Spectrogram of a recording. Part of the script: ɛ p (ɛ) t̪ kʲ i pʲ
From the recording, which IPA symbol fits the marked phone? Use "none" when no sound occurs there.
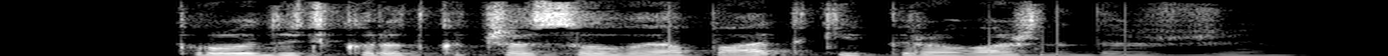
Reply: a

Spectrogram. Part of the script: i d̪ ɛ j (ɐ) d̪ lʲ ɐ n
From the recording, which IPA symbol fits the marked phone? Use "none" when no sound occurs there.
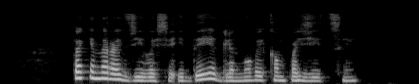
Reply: ɐ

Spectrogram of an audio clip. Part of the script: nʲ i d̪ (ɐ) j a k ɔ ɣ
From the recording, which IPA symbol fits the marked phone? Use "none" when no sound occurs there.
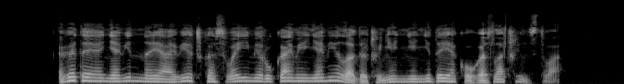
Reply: ɐ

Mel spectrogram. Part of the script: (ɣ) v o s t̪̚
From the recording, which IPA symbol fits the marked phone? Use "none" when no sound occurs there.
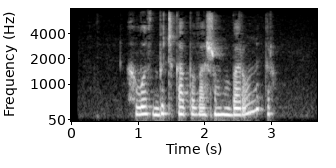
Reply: x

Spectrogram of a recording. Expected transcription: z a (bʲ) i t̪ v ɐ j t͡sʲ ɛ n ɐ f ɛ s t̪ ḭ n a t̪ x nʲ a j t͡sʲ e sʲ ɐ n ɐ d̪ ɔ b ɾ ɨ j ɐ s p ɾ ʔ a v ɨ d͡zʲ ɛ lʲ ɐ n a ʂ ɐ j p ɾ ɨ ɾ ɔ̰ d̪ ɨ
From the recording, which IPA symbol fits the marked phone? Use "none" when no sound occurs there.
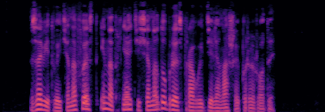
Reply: vʲ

